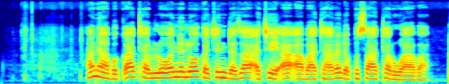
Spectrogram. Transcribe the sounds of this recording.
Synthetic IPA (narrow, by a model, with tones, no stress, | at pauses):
ʔa˦naː˨bʊ˨kʼaː˦tʰɐ˨rlwɐ˦ni˦loː˦kɐ˨t͡ʃɪ˦nda˨zaː˦ʔa˨t͡ʃeː˦˨ʔa˦ʔa˨baː˨taː˨ɽe˦da˨ɸʊ˦saː˦tɐ˦rwaː˦ba˦ʔ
